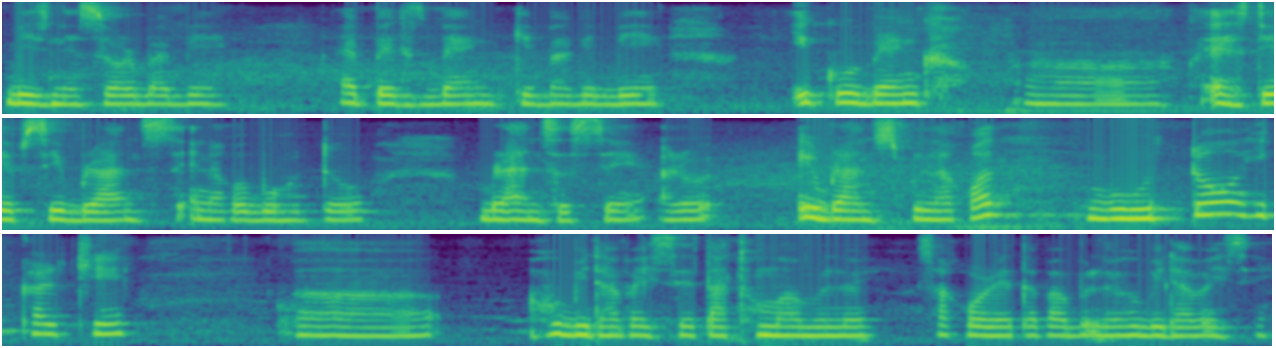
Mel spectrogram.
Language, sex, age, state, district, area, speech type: Assamese, female, 18-30, Assam, Barpeta, rural, spontaneous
